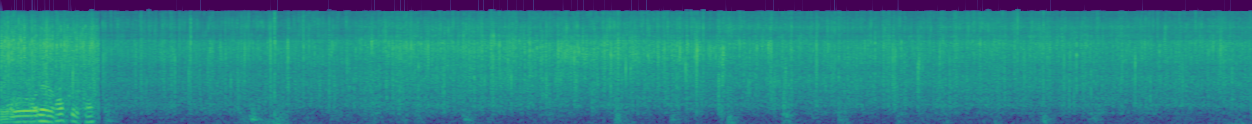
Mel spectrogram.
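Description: Chopsticks click against a grill plate.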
